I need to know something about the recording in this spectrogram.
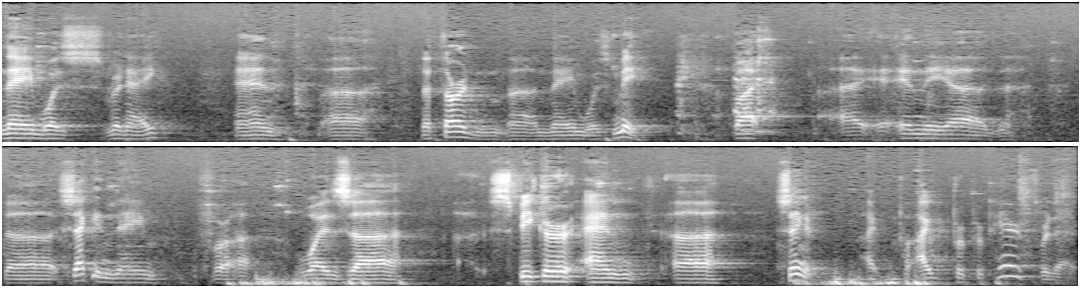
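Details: Adult male with aphasia, a language disorder from stroke or brain injury, who received speech therapy for two and a half years before he could finally say something; aphasia.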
